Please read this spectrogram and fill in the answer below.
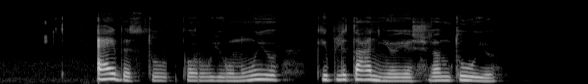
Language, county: Lithuanian, Vilnius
